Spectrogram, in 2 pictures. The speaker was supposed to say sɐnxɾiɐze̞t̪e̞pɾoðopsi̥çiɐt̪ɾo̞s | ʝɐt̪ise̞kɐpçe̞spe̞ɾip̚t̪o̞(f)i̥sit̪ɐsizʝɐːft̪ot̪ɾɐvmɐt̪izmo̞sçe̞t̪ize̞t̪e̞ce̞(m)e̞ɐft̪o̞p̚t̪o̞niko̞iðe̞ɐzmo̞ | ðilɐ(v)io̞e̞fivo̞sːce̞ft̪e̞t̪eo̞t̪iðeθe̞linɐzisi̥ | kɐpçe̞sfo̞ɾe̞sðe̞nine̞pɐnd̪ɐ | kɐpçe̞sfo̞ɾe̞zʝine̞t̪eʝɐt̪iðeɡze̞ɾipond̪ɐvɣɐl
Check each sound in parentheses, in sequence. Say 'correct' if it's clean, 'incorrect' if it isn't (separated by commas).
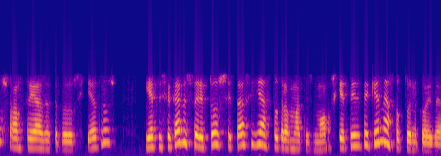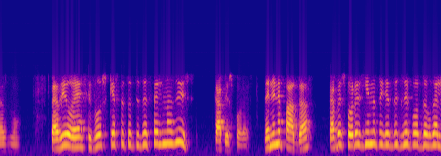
incorrect, correct, incorrect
